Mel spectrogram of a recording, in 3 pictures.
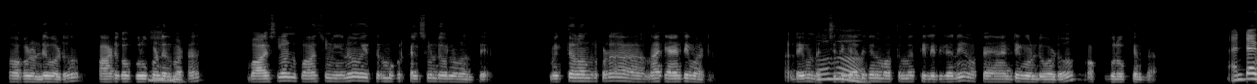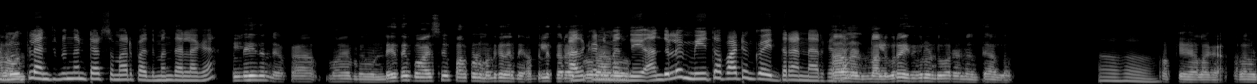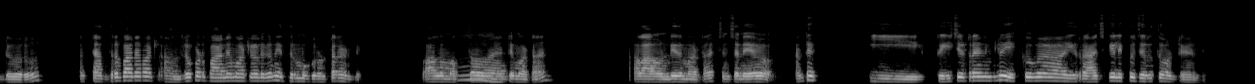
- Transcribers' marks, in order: in English: "బాయ్స్‌లోని బాయ్స్‌లో"; in English: "యాంటీ"; in English: "గ్రూప్"; in English: "బాయ్స్"; in English: "యాంటీ"; in English: "ట్రైనింగ్‌లో"
- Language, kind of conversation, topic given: Telugu, podcast, పాఠశాల రోజుల్లో మీకు ఇప్పటికీ ఆనందంగా గుర్తుండిపోయే ఒక నేర్చుకున్న అనుభవాన్ని చెప్పగలరా?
